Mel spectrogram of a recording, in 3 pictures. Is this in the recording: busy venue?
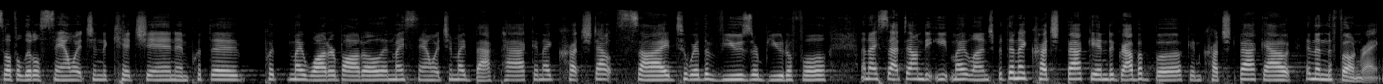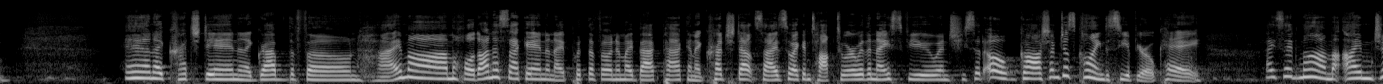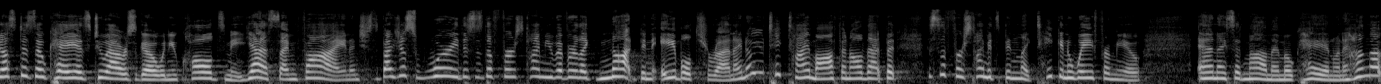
yes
